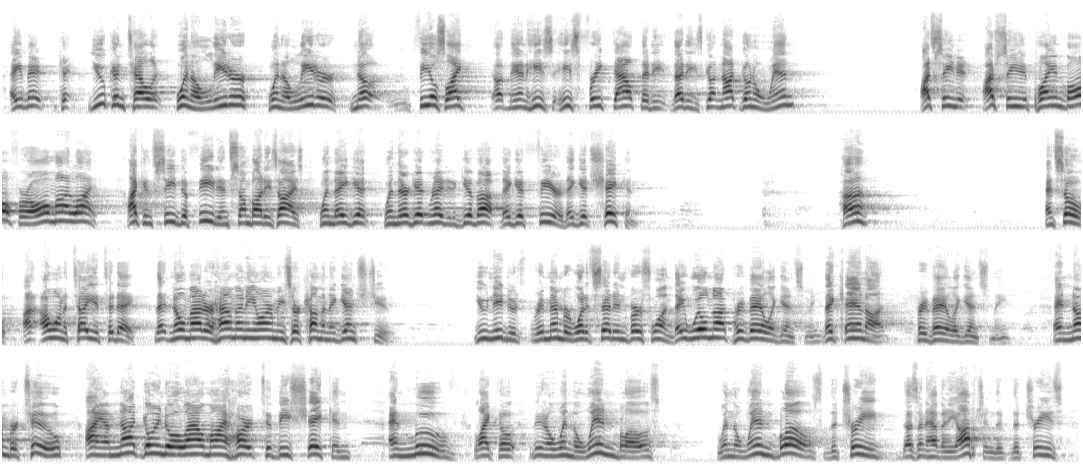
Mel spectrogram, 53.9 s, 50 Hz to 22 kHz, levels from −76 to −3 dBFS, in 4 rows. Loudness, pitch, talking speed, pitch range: -25 LUFS, 245 Hz, 160 wpm, 210-265 Hz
